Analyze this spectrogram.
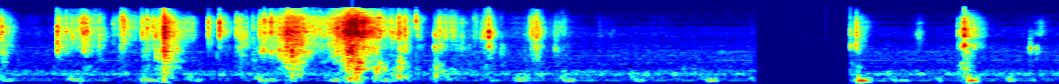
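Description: A trading-card pack's foil wrapper crinkling as it is torn open: a dense rustle that swells for about two seconds and dies away, followed by a few light clicks.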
